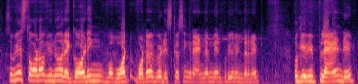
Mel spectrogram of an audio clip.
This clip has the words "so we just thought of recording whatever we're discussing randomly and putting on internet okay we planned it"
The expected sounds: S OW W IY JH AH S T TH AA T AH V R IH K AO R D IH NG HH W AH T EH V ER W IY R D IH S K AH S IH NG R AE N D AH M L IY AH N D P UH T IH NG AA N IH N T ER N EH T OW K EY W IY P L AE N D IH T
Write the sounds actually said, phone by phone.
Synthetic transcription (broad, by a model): S OW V IY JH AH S T T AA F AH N R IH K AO R D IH NG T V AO T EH V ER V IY R D IH S K AH S IH NG R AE N D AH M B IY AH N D P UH T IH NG AA N IH N T ER N EH T OW K EY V IY P L AE N D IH T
